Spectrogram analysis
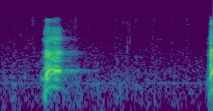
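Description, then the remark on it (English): A voice imitates a baby's burp as if burping an infant: two short, abrupt vocal bursts about two seconds apart, fairly loud, with near silence between them. “Got to burp him.”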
